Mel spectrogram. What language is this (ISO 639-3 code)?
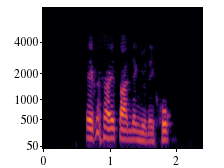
tha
